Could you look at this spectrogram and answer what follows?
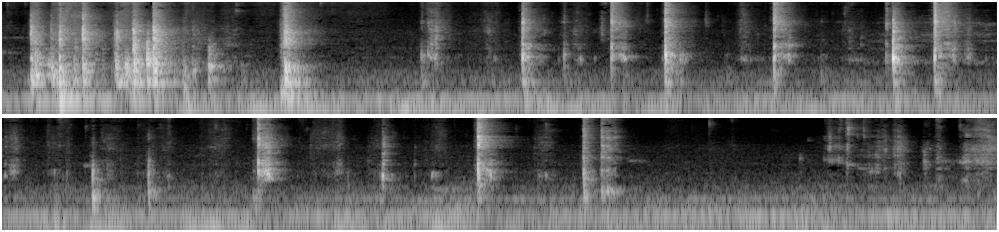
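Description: A plastic jar is handled and closed with a rustling clatter. Then comes a run of sharp, irregular clicks and knocks, about one a second, as food is mixed by hand in a plastic bowl. The clicks stop a few seconds before the end.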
